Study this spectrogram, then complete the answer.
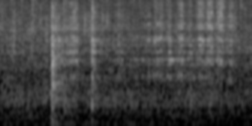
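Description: Salmon croquettes frying in hot oil, a soft steady sizzle with a couple of sharp clinks or stirring knocks near the start, quiet and close with no talking.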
